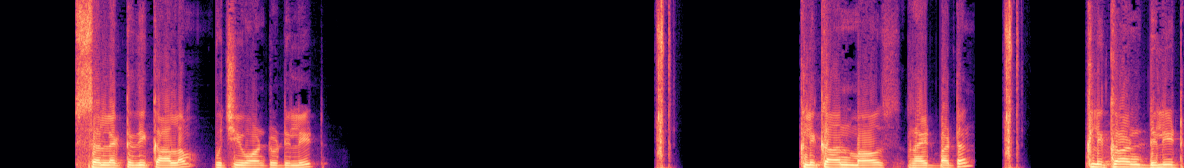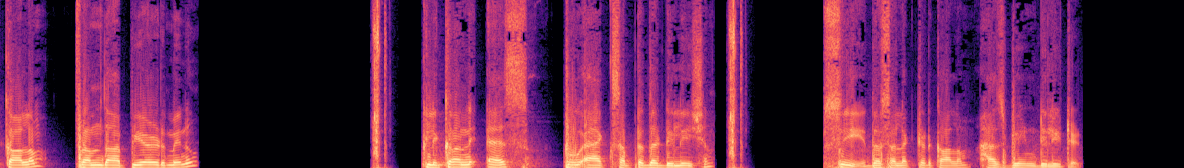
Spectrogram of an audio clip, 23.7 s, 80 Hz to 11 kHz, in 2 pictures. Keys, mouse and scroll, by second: 6.7 click, 9.8 right click, 14.9 click, 19.4 click.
